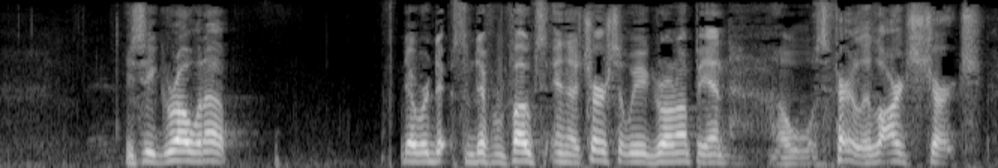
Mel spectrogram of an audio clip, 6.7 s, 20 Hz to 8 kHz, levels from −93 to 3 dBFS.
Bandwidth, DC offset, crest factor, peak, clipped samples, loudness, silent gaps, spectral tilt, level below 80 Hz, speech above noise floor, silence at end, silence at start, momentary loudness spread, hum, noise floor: 8 kHz; under 0.1%; 20 dB; -4 dBFS; under 0.1%; -22 LUFS; none; -4.5 dB/octave; -60 dBFS; 42 dB; 0.15 s; 0.85 s; 12 LU; none; -63 dBFS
